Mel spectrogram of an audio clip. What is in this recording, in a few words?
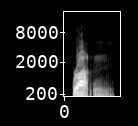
"rotten", American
